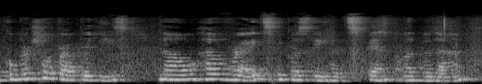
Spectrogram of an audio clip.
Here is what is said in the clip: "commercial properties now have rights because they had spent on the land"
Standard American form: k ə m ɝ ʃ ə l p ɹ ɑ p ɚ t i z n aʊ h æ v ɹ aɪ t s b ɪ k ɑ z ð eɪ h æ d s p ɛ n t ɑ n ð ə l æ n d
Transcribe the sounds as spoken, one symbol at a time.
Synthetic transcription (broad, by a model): k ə m ɝ ʃ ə l p ɹ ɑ p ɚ t i s n aʊ h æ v ɹ aɪ t s b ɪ k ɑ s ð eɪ h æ d s p ɛ n t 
